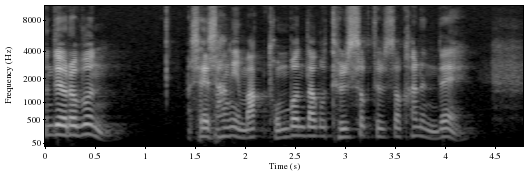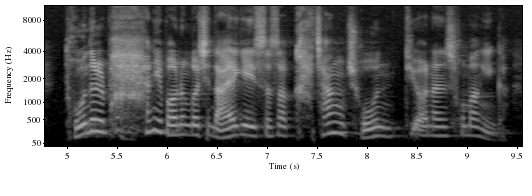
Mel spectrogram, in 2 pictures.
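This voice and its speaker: Ordinary pitch variation marks this speech, delivered at a fairly slow pace. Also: man, high pitch for a man. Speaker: pastor. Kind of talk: sermon. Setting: church.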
